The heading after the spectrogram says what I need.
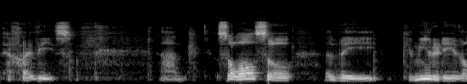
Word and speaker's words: écrevisse: There's no other reason for fish to be in crayfish except that it imitates phonetically the second syllable or the last syllable of écrevisse.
